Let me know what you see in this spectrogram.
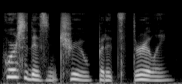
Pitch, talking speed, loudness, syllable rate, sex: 225 Hz, 265 wpm, -19 LUFS, 5.9 syllables/s, female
